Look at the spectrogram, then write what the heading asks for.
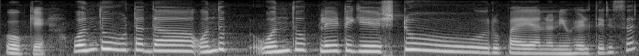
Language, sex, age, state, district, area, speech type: Kannada, female, 30-45, Karnataka, Chitradurga, rural, spontaneous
